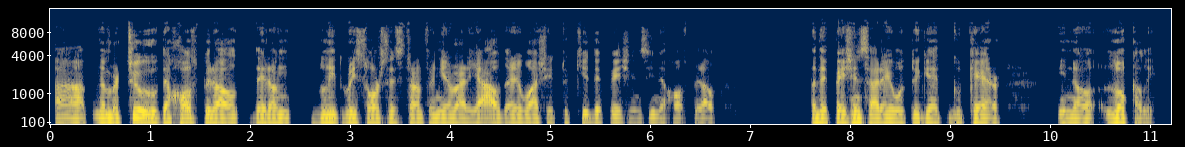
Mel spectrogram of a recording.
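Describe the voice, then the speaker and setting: A man's voice: on the low side, fairly quick, dry recording. A middle-aged man from Peru, a guest physician in an interview, explaining earnestly and often saying "you know". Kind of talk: interview conversation.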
